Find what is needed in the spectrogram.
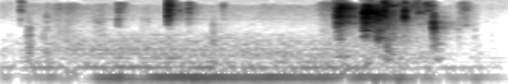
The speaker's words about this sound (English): He replaces the file. The drawer squeals as it closes.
